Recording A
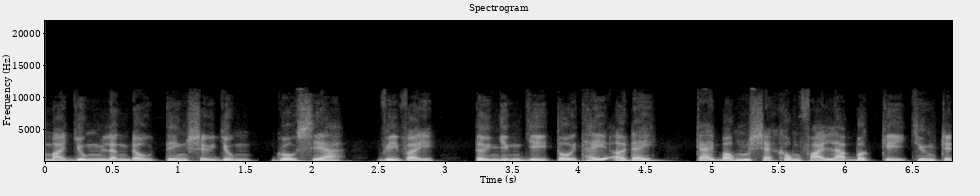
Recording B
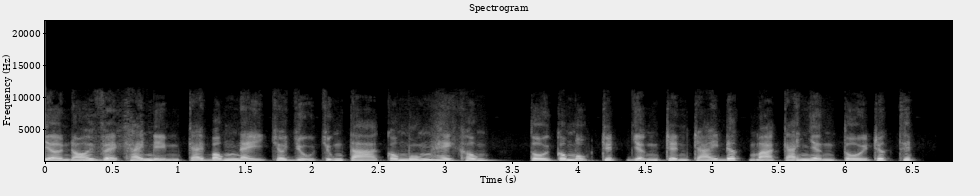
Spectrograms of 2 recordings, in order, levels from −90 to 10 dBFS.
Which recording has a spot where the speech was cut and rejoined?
A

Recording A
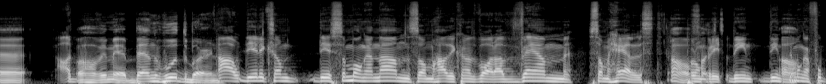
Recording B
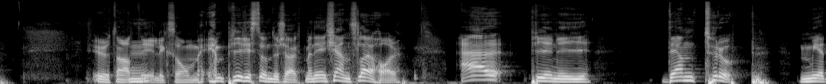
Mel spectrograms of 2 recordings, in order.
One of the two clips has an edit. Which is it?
A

